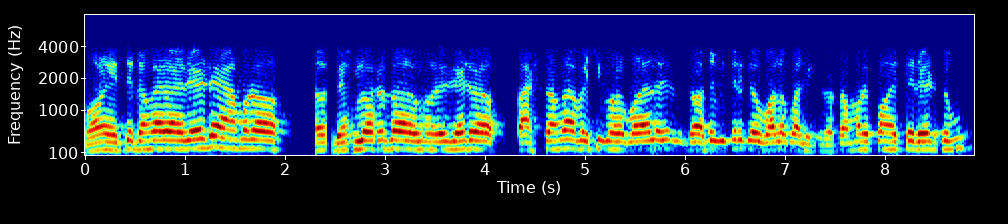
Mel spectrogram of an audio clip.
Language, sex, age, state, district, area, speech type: Odia, male, 60+, Odisha, Gajapati, rural, conversation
